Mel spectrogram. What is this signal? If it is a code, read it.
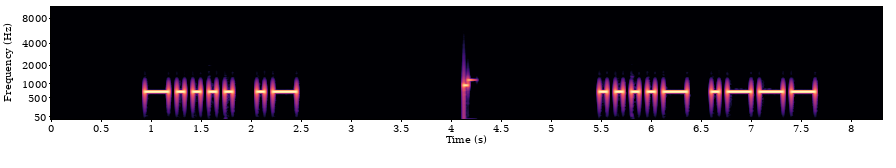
Morse code, heard as a keyed tone, about 15 wpm, 700 Hz. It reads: 6A 4J
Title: Single-Letter Single-Number 15wpm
